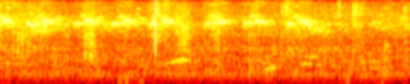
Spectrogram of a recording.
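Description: Small birds chirping over and over, with a few lower gliding calls, and a single sharp click about a second and a half in.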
